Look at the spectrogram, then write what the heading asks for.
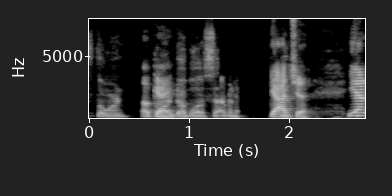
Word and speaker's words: Thorne: Today we're talking to Thorne, and I should have, is it Thorne or Thorny, or how do you pronounce it? It's Thorne.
